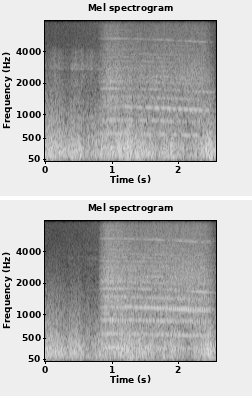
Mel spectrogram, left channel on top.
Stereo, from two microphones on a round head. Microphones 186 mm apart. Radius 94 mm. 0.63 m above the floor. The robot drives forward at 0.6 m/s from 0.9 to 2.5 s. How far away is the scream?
I don't hear a scream.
